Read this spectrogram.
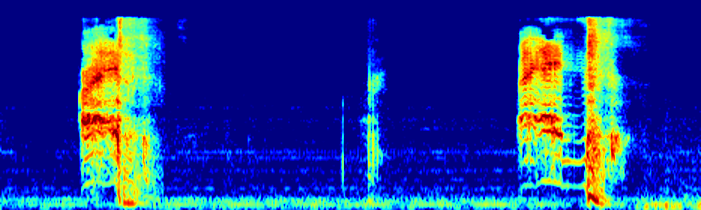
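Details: Slow-motion recording of two sharp, hissing sneezes from a small animal, with a faint snuffle between them against a low background hum.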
